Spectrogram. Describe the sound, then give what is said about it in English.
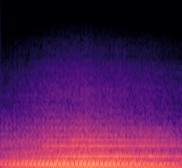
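Engine of a tiny seaplane in flight: a loud, continuous low drone with a dense buzzing hum that holds steady and even throughout, with no voices. “It's not a comfortable ride on this tiny seaplane to get to the Great Bear Rainforest, but it's worth it.”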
